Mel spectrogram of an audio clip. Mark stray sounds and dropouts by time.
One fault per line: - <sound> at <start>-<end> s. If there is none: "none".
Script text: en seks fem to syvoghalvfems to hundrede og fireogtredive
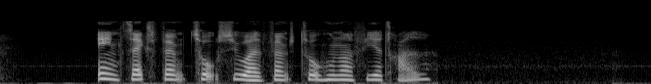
none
